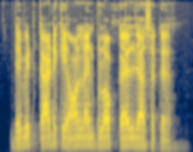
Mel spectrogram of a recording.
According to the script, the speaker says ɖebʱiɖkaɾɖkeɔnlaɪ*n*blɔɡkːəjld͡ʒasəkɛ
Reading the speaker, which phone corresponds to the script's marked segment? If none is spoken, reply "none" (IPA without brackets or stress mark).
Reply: n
